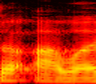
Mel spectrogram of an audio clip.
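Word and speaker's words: hour: Silent. जैसे आपके, ठीक ना, यहाँ पर चार हम दिए हैं, ऑनर, हॉनेस्ट, आवर, ठीक ना, इको, ठीक ना।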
